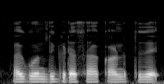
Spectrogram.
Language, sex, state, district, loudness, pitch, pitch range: Kannada, male, Karnataka, Koppal, -15 LUFS, 120 Hz, 120-125 Hz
